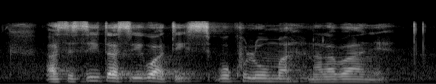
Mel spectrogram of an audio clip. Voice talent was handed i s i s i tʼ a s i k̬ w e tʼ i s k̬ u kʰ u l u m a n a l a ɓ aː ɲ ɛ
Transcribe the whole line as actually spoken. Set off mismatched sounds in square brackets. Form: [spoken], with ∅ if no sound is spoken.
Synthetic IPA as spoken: [a] s i s i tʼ a s i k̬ w [a] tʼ i s k̬ u kʰ u l u m a n a l a ɓ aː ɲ ɛ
